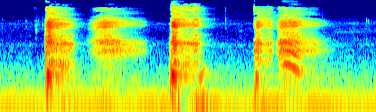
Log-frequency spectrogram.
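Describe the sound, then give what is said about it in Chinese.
Three fairly loud coughs spaced about a second apart, each a sharp burst trailing into a raspy, breathy tail, with no talking around them. “小贱人咳嗽是因为小贱人天生低贱，生来就卑微，没有享受过主人的这般贵气，不习惯而已，绝不是因为主人鞋子不干净或者有其他的味道，主人别误会。”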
